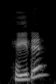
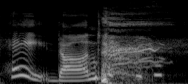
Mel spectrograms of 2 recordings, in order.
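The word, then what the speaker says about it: Heydon: say his first name Hayden Hayden Hayden Prowse its belt it isn't spelled like Hayden that I've seen but now that I see it it's like hey dawn hey Don proud yeah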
